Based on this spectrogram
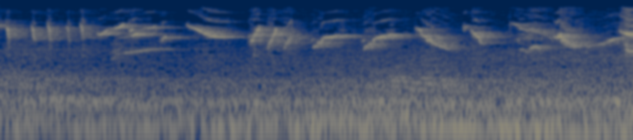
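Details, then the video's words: Oriental white-eye placed by the roadside to encourage it to sing, giving a rapid stream of high, thin, twittering chirps and short rising and falling whistled notes, delivered almost without pause. "Suara burung pleci gacor buka paruh‼️terapi BURUNG PLECI pinggir jalan ampuh untuk penggacoran"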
